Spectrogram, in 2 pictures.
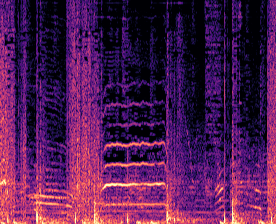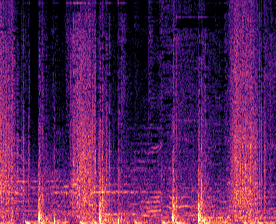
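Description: Fireworks bursting by the sea during a holiday beach party: a rapid, dense barrage of loud cracks and booms, overlapping one after another with crackling and whistling trails between the sharper blasts.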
